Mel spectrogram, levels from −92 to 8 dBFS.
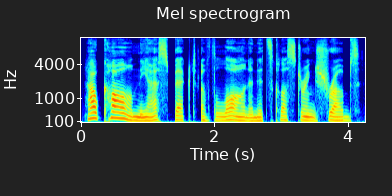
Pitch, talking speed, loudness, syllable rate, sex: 150 Hz, 155 wpm, -20 LUFS, 3.5 syllables/s, female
